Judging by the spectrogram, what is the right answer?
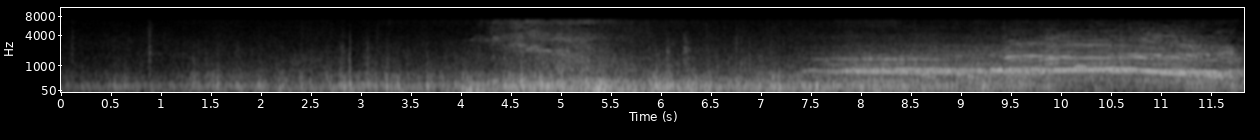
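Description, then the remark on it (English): A ship's crew of men cheers their captain over a steady low rumble and rushing noise. The wavering shouts swell up partway through and stay loud and sustained until the end. “They are cheering you, sir.”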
